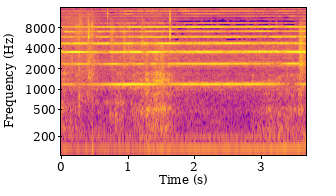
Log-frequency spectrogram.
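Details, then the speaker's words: 1977 Camaro Z28, after cold start: a steady, piercing high-pitched squeal over a quiet engine, holding its pitch, only at higher RPM; source unknown to the owner, no leaks, coolant overflow worked. "so there's a bit of a squeal coming from the engine I don't know what it is I don't like it um but it only does it at higher RPM so we'll have to see what that's on all about"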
